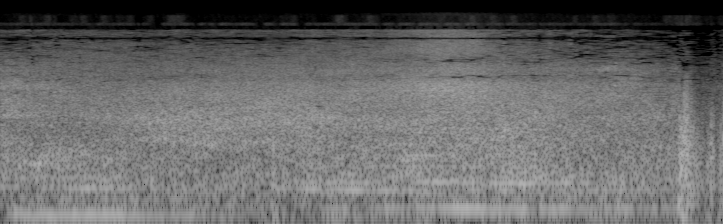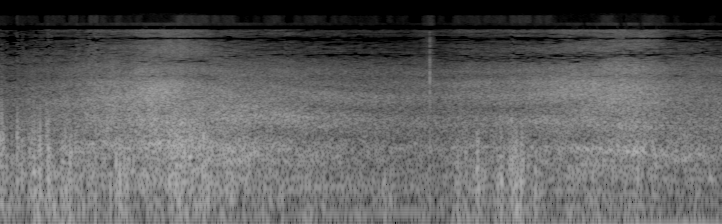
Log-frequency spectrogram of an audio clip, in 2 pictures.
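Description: Wind rushing over the microphone in swells that rise and fade, with a low engine hum under it for the first half and a single sharp knock about eight and a half seconds in.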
